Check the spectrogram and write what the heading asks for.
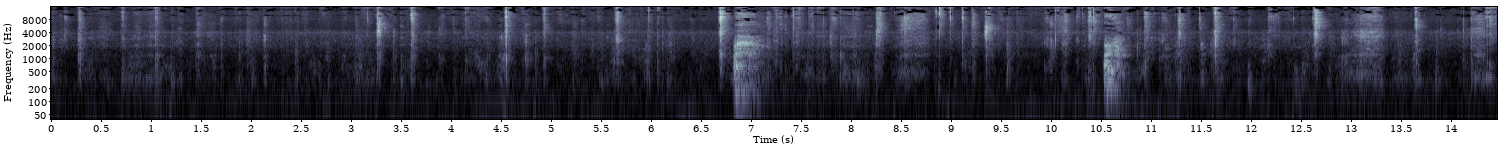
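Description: Close-up eating sounds: wet chewing, lip smacking and many small clicks as boiled crayfish are peeled and sucked, with two louder mouth sounds about seven and ten seconds in.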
